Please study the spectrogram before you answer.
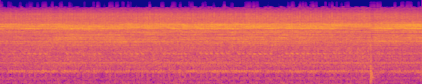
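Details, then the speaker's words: Corsa VXR (engine replaced) idling with a loud steady hiss from the top of the engine, bogging on acceleration with engine light on; vacuum leak traced to a cracked/split cam cover. "The cam cover's broken or split."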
